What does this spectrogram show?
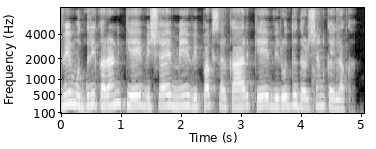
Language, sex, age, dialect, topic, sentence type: Maithili, female, 51-55, Southern/Standard, banking, statement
